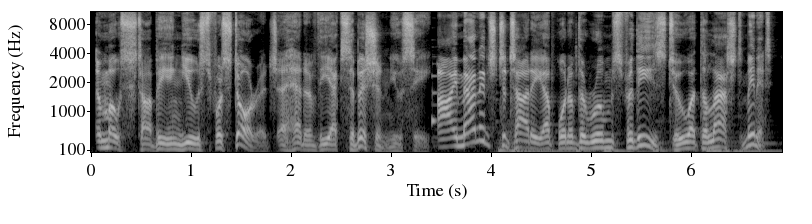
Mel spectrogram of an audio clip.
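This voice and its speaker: An actor playing a gracious, apologetic host who explains things politely and considerately. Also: male voice, mid-range voice, very animated, fairly quick, bright, forceful tone. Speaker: hotel owner and host.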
